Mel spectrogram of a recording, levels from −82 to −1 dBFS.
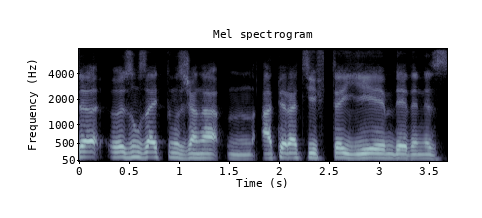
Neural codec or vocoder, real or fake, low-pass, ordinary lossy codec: codec, 16 kHz, 2 kbps, FunCodec, trained on Chinese and English, 25 frames a second; fake; none; none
